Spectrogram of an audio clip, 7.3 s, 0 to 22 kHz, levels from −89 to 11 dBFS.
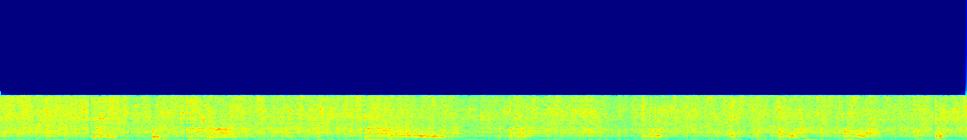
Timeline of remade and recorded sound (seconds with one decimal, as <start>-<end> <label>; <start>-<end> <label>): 0.0-2.6 remade; 2.6-3.6 recorded; 3.6-7.3 remade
